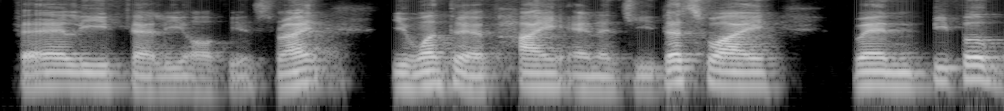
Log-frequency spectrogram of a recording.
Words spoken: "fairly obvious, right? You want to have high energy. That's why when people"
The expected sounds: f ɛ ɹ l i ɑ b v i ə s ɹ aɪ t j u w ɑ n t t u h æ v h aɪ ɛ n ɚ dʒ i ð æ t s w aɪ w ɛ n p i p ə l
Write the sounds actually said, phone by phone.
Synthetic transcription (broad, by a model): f ɛ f l i ɑ v i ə s ɹ aɪ t j u w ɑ n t t u h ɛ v h aɪ ɛ n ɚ dʒ i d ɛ t s w aɪ w ɛ n p i p ə l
